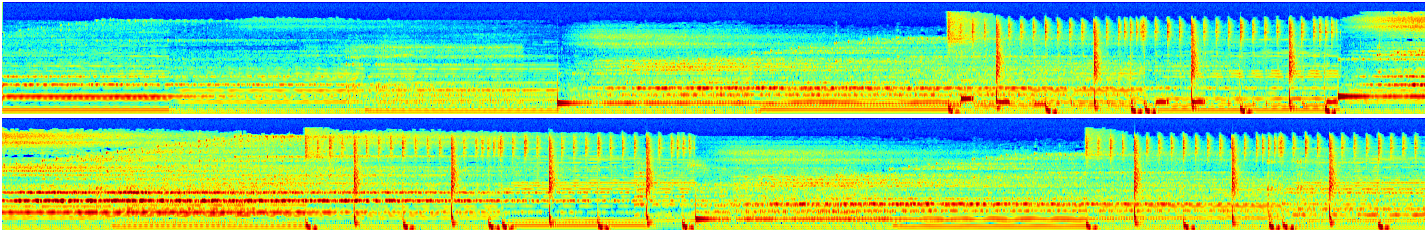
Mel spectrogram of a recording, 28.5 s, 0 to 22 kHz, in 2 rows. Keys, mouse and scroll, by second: 0.5 shift+click, 1.6 click, 3.1 click, 3.2 shift+click, 4.7 click, 13.0 click, 13.6 Tab, 14.4 scroll down 2, 15.0 middle click, 26.0 click, 27.0 click, 27.3 click.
